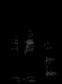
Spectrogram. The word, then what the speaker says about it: Ibiza: Ibiza. Yeah, it's pronounced Ibiza, actually. What's the difference, man?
